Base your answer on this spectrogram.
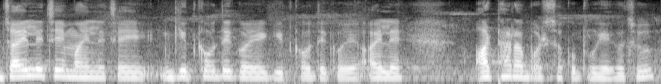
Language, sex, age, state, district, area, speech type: Nepali, male, 18-30, West Bengal, Jalpaiguri, rural, spontaneous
